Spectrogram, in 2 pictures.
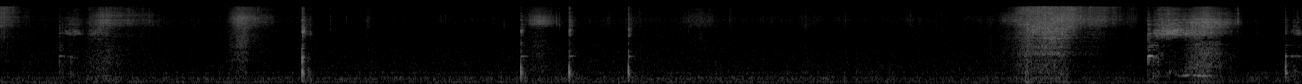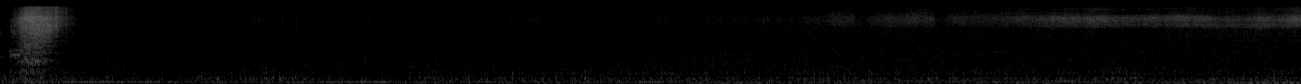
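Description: Water boils and bubbles in a wok.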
